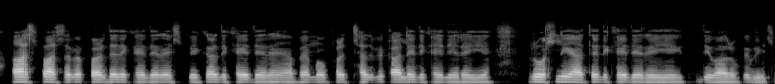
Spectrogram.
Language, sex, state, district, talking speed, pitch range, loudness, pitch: Hindi, male, Bihar, Saharsa, 240 wpm, 110-115 Hz, -21 LUFS, 110 Hz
